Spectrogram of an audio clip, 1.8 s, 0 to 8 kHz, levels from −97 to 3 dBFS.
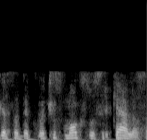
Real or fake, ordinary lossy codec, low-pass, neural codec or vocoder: real; AAC, 16 kbps; 7.2 kHz; none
